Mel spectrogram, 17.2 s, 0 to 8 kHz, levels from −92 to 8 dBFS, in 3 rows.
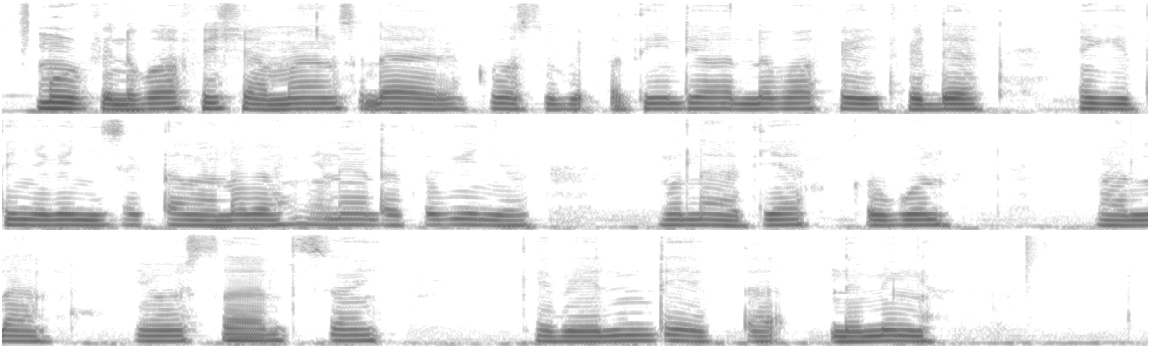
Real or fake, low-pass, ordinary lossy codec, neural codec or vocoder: real; none; none; none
